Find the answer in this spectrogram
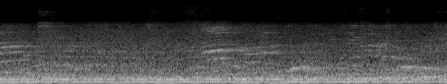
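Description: Indistinct background chatter of visitors, including children's voices, over a steady low hum.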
